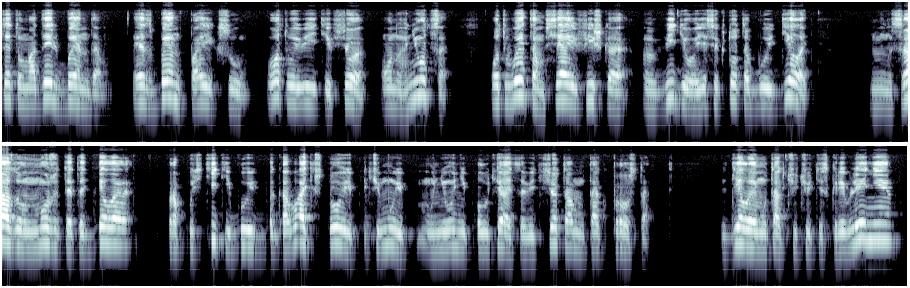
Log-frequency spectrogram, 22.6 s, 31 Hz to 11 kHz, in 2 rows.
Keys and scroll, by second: 12.8 ctrl+z.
